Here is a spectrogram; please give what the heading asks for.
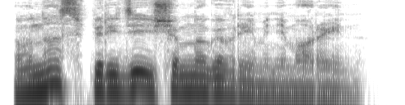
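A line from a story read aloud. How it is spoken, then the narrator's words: Soft, gentle. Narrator (Russian): мягко сказал Ранд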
